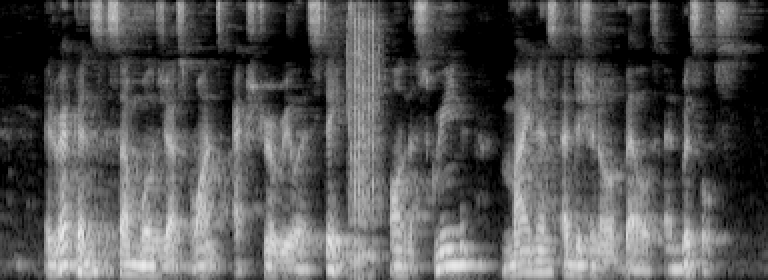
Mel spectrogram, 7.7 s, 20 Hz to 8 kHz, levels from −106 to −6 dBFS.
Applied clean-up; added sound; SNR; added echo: classical method WPE with log-MMSE.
